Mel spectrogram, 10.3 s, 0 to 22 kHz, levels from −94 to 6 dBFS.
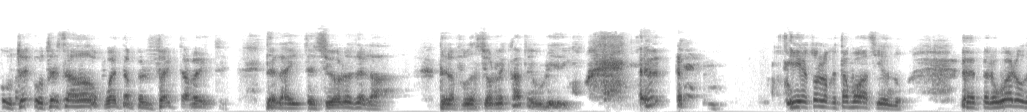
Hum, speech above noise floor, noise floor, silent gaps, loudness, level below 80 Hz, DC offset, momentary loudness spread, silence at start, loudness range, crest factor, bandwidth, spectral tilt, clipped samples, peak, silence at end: none; 28 dB; -57 dBFS; none; -30 LUFS; -78 dBFS; under 0.1%; 11 LU; 0 s; 1 LU; 16 dB; 7 kHz; -3.5 dB/octave; under 0.1%; -12 dBFS; 0 s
